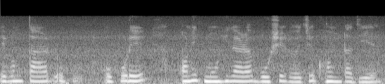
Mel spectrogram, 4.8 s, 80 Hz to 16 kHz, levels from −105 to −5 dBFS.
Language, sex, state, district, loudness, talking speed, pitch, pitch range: Bengali, female, West Bengal, North 24 Parganas, -16 LUFS, 110 wpm, 205 Hz, 195-215 Hz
